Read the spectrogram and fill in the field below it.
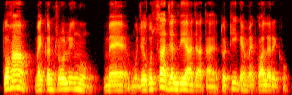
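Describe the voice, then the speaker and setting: A man's voice: medium pitch, brisk, creaky. A man giving a lecture on personality types, acting out everyday stories with quoted voices. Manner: animated, acts out quoted voices.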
